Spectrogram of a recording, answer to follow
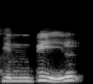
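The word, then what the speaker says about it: inveigle: As he tried to unveil me close enough to the wire, unveil is it's pronounced as inveal.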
